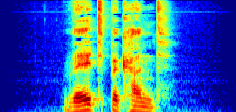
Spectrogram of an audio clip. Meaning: world-famous
- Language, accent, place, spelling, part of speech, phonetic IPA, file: German, Germany, Berlin, weltbekannt, adjective, [ˈvɛltbəˌkant], De-weltbekannt.ogg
